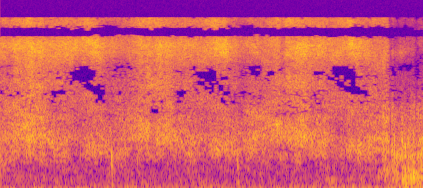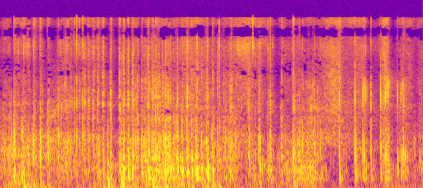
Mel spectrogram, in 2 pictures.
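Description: A hollow black leather bag, lying flat and held, is rubbed and gripped by long nails. A quiet, faint hiss for the first four seconds gives way to louder, dense scraping and squeaky gripping with crackling, irregular bursts.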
